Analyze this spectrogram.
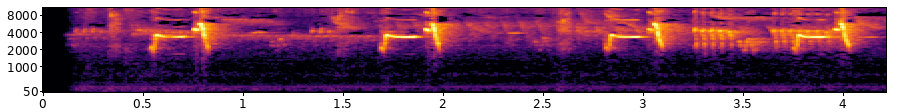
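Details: Several quick prinia phrases, short whistles each capped with a sharp buzzy note, arriving in irregular bursts across four seconds, with a low steady hum underneath.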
